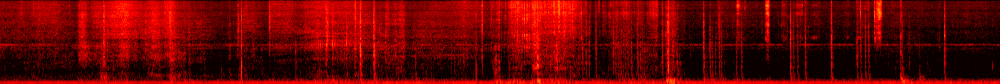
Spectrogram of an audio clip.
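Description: Hands handling a car's ignition wiring harness and its plastic multi-pin connectors: scattered small clicks and rustling scrapes, with a sharper click about five and a half seconds in and another near seven seconds. A steady low hum lies under it all.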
